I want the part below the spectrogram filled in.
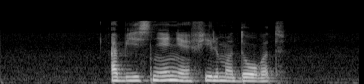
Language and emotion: Russian, neutral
